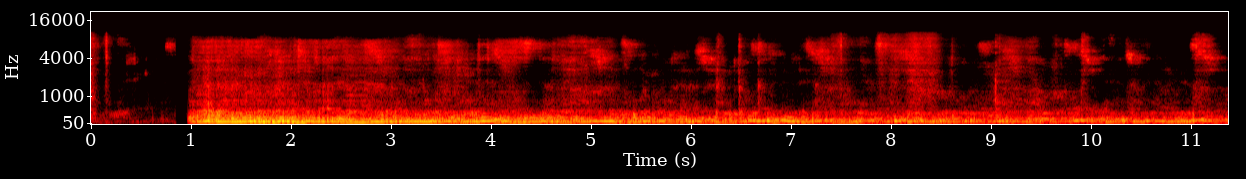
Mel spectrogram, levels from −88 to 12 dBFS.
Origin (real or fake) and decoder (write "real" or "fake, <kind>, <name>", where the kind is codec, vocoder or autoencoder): fake, codec, SNAC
